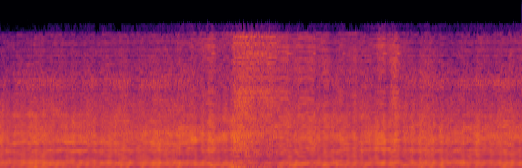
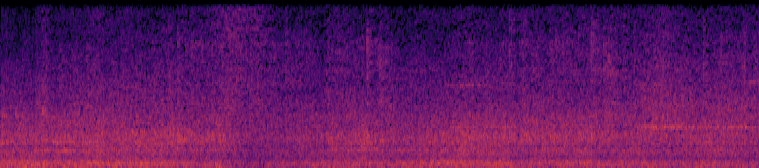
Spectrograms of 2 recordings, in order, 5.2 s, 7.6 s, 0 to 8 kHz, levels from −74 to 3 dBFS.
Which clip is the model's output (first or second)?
first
